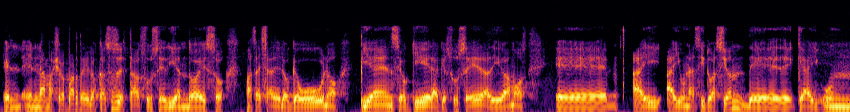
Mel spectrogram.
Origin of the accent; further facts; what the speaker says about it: Argentina; Yo creo, a ver, nosotros somos argentinos, yo no voy a dejar de ponerme de ese lugar.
